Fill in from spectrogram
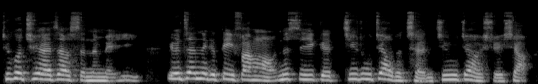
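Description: Middle-aged taiwanese woman, husky breathy voice, telling her faith testimony all emotional, voice jumps up high. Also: fast talker, mellow. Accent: Taiwanese Mandarin. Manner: emotional storytelling, voice jumping up at moving moments. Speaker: church testimony speaker.

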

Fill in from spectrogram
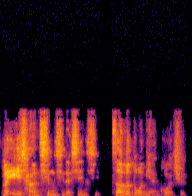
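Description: Husky guy telling his faith story, voice swings up and down a lot, lots of fillers. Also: fairly low pitch, normal speed. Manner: emotional, animated storytelling with many fillers. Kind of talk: personal testimony talk.

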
